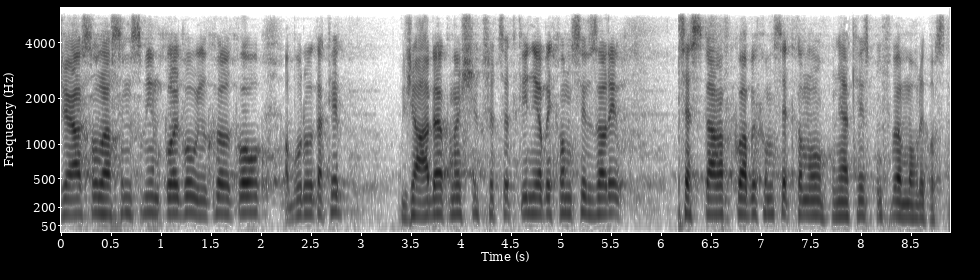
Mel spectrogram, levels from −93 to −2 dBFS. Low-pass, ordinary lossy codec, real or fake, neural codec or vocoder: 5.4 kHz; AAC, 48 kbps; fake; codec, 24 kHz, 1 kbps, SNAC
